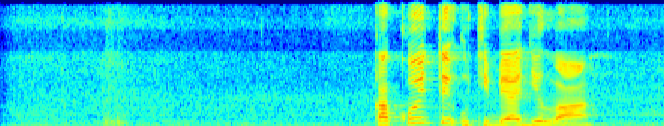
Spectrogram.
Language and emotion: Russian, neutral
